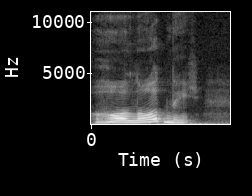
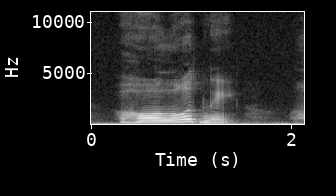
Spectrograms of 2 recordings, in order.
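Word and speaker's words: голодний: So let's compare how we pronounce in the Ukrainian words. So for example, very often you can confuse such Ukrainian words as холодний, that means cold, холодный, and голодный, that means hungry. Холодный, холодный, голодный, голодный.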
